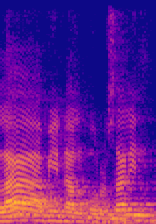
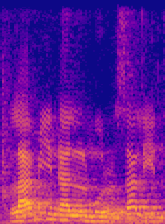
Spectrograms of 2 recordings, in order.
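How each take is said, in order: First: The vowel in 'la' is long. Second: The vowel in 'la' is short. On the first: You are not one of the messengers. "kalau lanya panjang" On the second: You are surely one of the messengers. "lanya pendek"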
